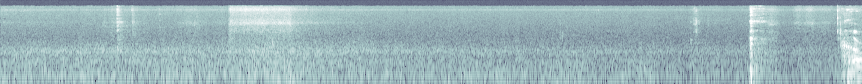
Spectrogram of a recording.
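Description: Near silence, then near the end one short, sharp cough as a sip of bourbon goes down the wrong pipe.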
